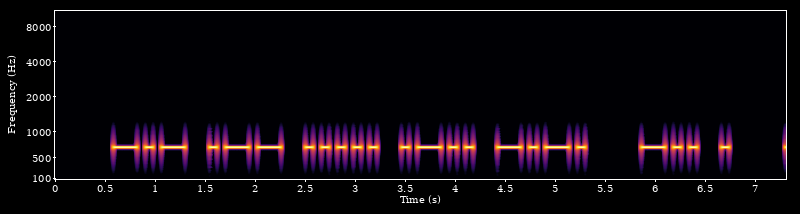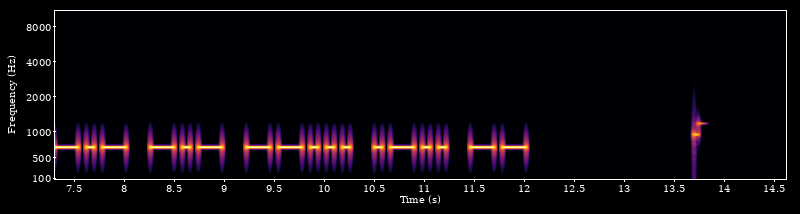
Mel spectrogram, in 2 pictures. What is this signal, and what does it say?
Morse code, heard as a keyed tone, about 15 wpm, 700 Hz. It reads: KW5LC DE KK7LM
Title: USA Callsign DE Callsign - 5 Characters - 15wpm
